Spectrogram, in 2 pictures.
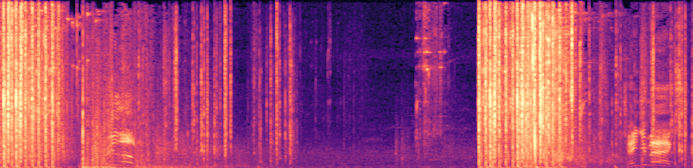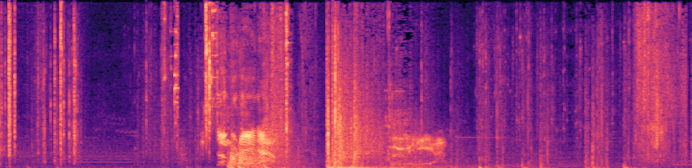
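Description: A rifle magazine clicks and clacks as it is reloaded.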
